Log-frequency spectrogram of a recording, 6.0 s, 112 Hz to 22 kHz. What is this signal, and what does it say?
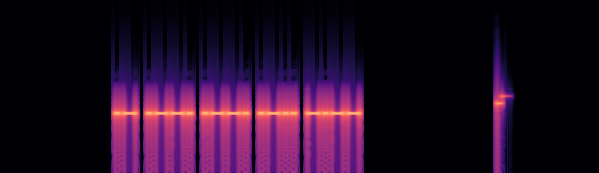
Morse code, heard as a keyed tone, about 30 wpm, 700 Hz. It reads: APPLY
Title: ED Suffix - Top 100 Words with Base Words 30wpm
